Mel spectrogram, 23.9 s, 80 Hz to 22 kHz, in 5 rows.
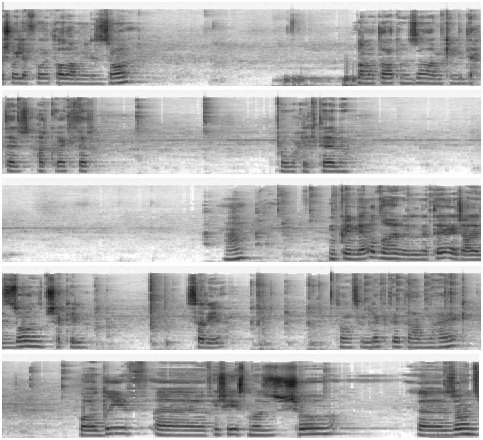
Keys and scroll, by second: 15.0 u, 15.6 BackSpace, 16.6 z, 16.7 space.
